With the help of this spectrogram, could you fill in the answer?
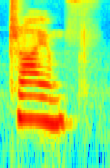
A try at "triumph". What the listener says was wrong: Umph. Triumph. I'm not hearing the umph. Triumph. Umph. Triumph.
